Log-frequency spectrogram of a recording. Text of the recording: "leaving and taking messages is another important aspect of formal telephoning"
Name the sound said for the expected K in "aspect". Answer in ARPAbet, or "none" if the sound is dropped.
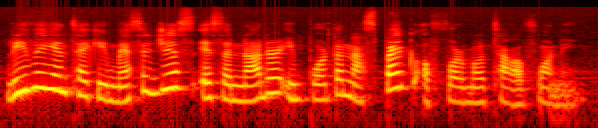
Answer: K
